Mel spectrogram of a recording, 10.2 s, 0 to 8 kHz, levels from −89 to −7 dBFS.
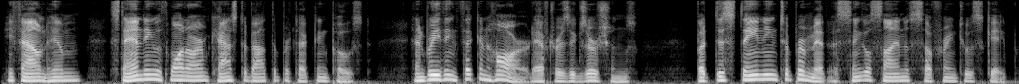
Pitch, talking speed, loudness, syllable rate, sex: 120 Hz, 185 wpm, -20 LUFS, 5.4 syllables/s, male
